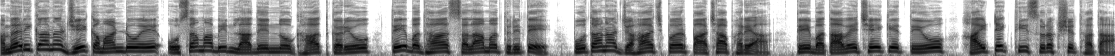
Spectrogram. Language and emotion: Gujarati, neutral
